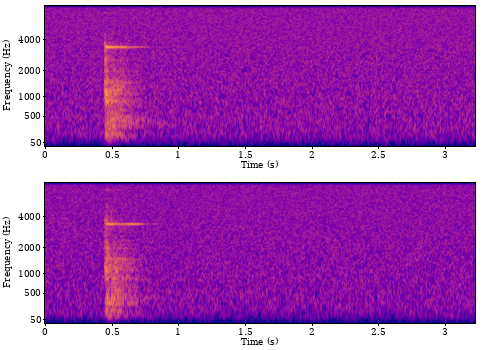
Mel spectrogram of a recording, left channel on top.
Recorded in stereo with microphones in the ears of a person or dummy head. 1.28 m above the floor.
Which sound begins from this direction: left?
A piano, at 0.5 s.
